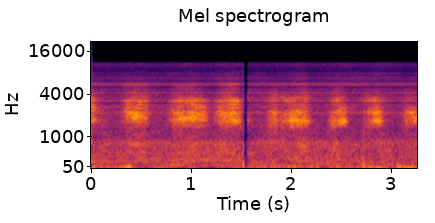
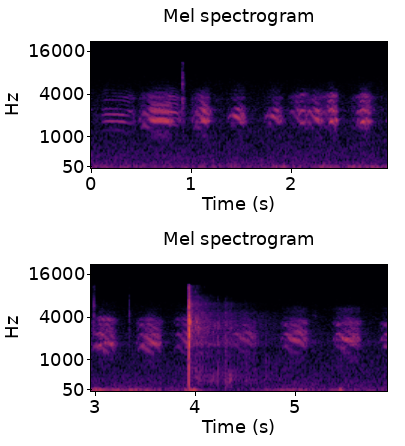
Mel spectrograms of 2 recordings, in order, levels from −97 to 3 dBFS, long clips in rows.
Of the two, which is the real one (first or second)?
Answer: second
